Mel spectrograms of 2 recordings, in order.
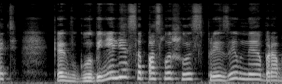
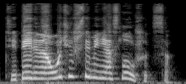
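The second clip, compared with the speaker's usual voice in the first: high and loud lordly taunt; haughty boy; 8 semitones higher, 6 dB louder than usual. A narrator's reading. Boy taunting the humbled dog, haughty. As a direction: taunt from above.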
